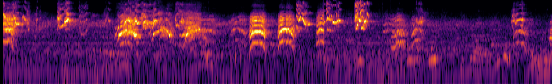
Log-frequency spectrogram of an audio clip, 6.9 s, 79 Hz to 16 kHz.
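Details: Rosy-faced lovebirds at Belgrade Zoo, Serbia, in October 2022, filmed on a Panasonic AG-CX350: bursts of shrill, harsh squawks and chirps from several birds, overlapping in irregular flurries.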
